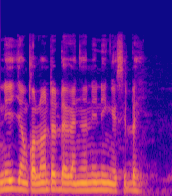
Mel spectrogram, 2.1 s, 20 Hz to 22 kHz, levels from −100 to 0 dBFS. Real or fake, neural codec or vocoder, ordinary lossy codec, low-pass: fake; vocoder, 44.1 kHz, 128 mel bands every 512 samples, BigVGAN v2; Opus, 64 kbps; 10.8 kHz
